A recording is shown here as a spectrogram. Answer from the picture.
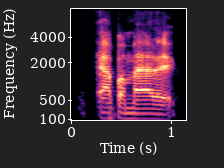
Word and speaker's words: Appomattox: Appomattox.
